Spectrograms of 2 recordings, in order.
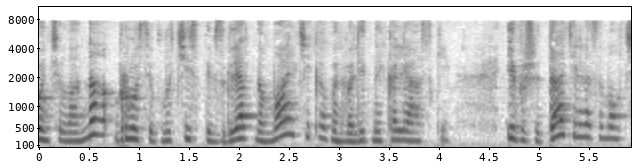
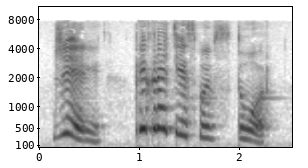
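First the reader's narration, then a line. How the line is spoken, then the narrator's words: Annoyed exclamation. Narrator (Russian): С досадой воскликнул он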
